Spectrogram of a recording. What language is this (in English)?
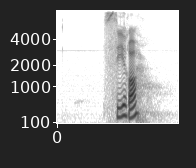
Norwegian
